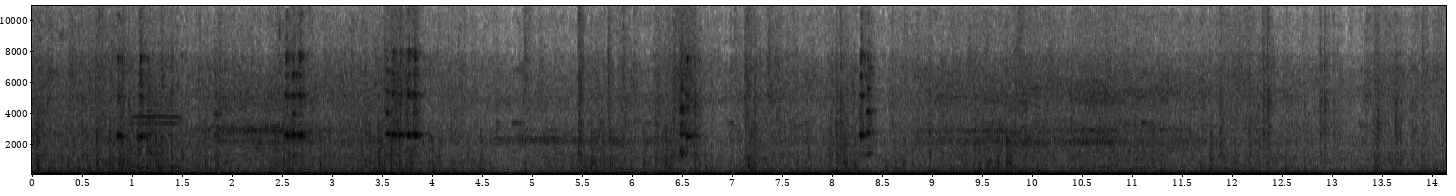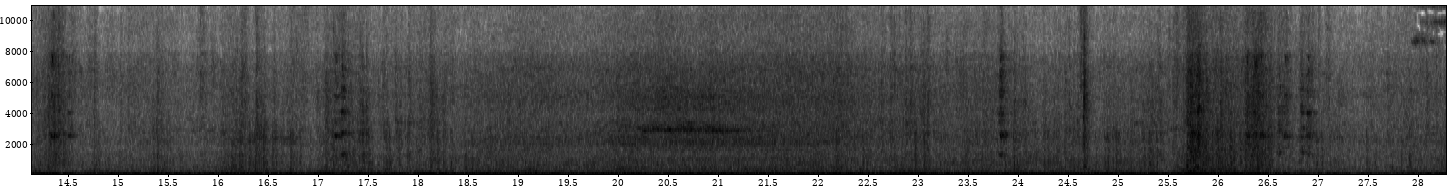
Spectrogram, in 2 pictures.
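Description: The bus interior rattles and clicks over the road.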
